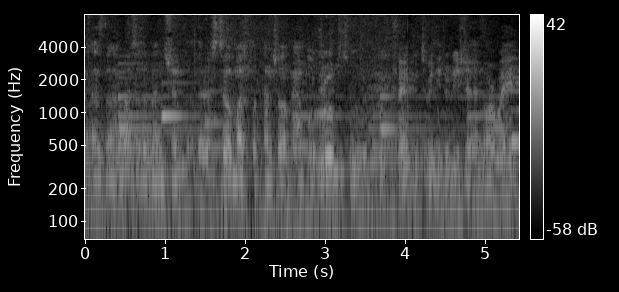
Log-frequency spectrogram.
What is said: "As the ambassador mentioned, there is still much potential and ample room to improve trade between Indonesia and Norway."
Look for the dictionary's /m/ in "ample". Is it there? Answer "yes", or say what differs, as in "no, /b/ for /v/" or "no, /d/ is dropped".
yes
